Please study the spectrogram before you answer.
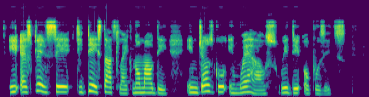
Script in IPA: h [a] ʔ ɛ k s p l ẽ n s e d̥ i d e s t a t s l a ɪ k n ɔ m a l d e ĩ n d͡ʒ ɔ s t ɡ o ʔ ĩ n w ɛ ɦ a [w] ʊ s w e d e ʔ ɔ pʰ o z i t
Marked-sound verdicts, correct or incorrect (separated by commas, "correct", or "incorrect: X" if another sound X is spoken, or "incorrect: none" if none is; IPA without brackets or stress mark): incorrect: i, incorrect: none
